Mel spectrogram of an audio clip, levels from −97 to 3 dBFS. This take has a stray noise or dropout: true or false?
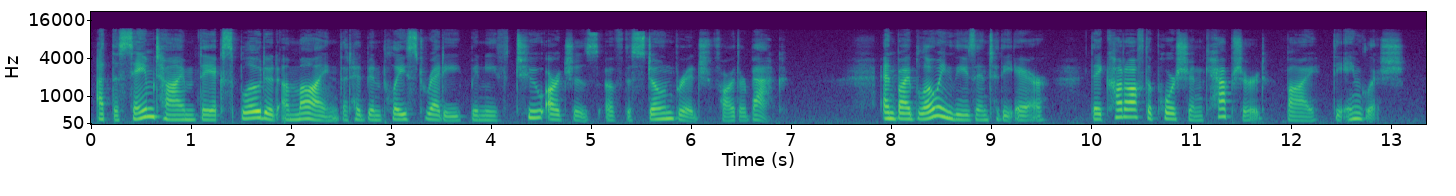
false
